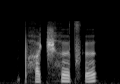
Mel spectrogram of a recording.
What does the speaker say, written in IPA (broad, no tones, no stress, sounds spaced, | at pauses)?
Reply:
pʰ ɐ t͡ʃʰ ɘ t͡sʼ ɘ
